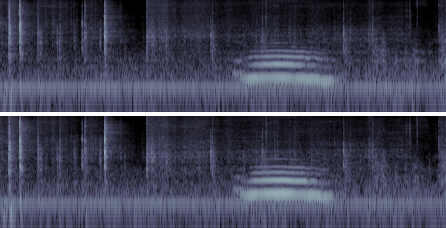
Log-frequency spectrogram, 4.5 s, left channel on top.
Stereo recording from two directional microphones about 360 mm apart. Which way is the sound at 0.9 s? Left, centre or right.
Centre.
